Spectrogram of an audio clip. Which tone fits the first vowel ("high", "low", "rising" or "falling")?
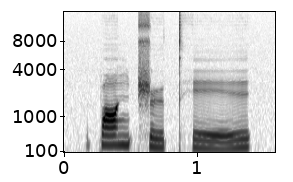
high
